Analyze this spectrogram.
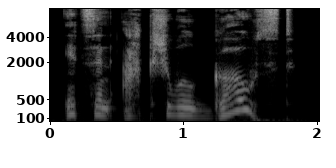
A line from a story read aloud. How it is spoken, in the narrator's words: whispered Alice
